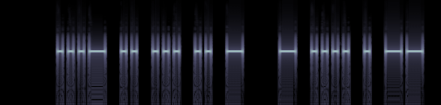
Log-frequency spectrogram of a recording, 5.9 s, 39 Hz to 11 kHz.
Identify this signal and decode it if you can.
Morse code, heard as a keyed tone, about 17 wpm, 700 Hz. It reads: VISIT THEM
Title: Sentences from Top 900 Words 17wpm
